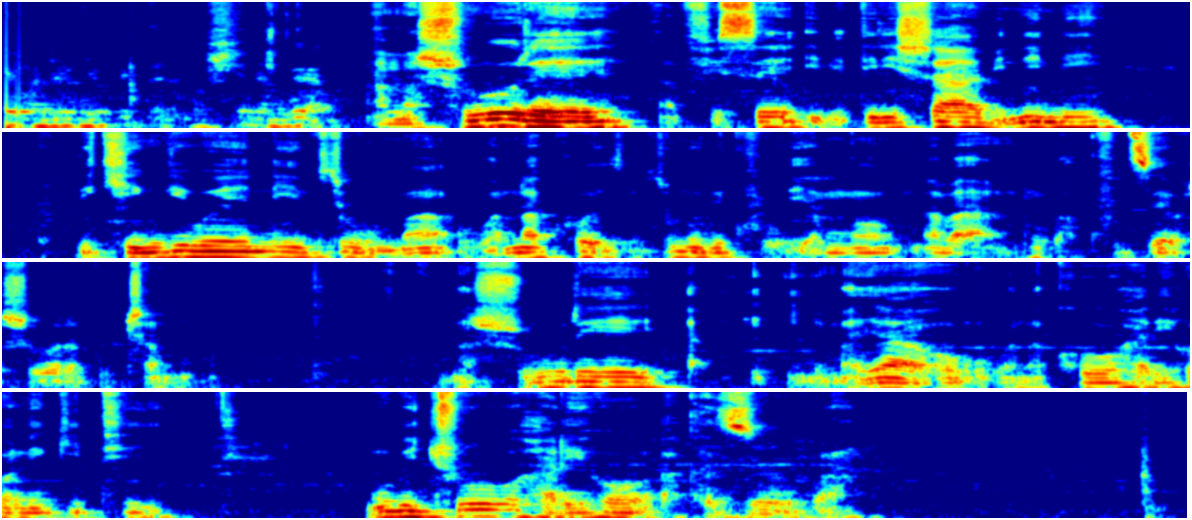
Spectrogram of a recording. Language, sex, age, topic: Rundi, male, 25-35, education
